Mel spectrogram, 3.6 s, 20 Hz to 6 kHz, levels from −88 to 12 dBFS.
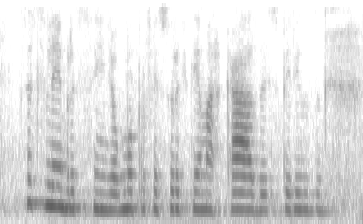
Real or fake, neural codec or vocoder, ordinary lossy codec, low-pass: real; none; Opus, 16 kbps; 5.4 kHz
